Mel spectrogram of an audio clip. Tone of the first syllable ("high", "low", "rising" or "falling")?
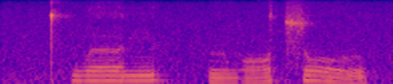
high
